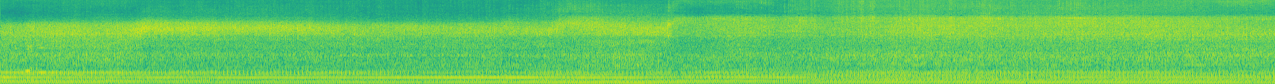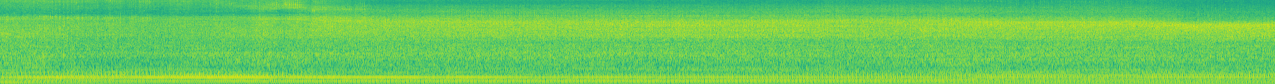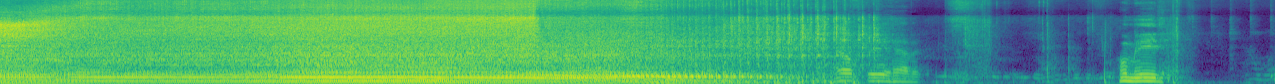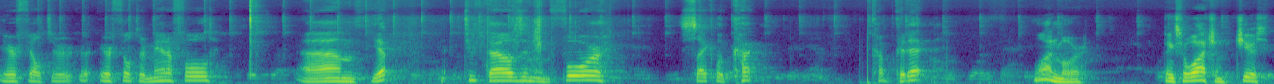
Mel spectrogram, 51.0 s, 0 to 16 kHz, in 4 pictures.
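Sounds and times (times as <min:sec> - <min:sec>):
lawn mower engine running: 0:00.0 - 0:34.5.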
